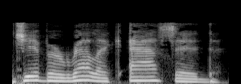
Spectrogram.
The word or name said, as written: gibberellic acid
